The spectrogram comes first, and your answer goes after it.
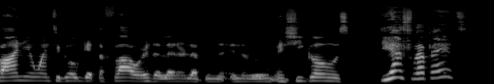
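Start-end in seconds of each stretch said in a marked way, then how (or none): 3.8-4.7 high, excited, eager tone. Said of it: "so she's excited".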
